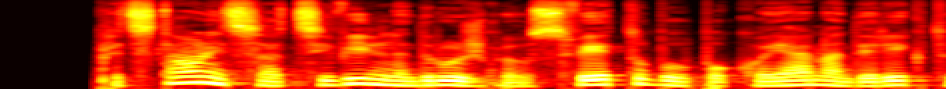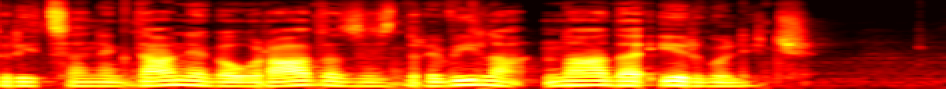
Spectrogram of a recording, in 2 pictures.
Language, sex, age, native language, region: Slovenian, male, 12-17, Slovenian, Savinja region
